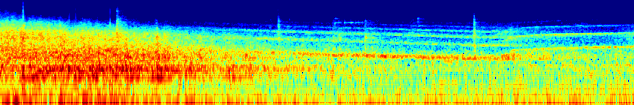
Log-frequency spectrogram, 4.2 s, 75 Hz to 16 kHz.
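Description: A 105 mm light gun fires a blank salute round right at the start, its boom rolling and echoing away over the next couple of seconds. A siren wails in the background, its pitch sinking slowly and then rising again near the end.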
